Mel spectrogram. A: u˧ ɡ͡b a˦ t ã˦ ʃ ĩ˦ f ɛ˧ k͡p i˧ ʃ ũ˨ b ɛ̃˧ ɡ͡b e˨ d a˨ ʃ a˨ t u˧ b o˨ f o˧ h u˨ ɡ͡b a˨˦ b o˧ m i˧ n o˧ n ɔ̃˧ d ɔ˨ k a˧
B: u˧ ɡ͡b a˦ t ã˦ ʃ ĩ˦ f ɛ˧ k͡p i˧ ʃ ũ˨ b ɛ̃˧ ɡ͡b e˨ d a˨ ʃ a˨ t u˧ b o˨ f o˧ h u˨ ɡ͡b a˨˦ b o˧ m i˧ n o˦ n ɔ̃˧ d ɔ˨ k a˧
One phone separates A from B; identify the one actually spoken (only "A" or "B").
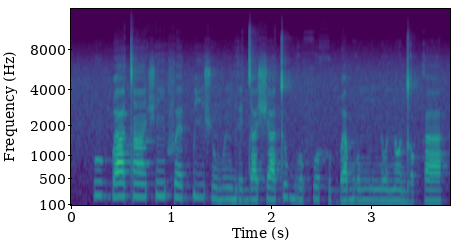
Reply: A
